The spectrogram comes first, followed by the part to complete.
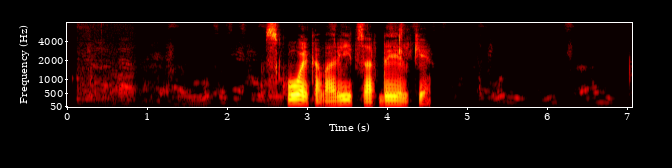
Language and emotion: Russian, angry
